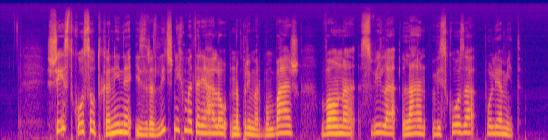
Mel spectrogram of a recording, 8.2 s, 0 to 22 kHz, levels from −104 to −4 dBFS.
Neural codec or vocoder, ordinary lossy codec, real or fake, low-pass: vocoder, 48 kHz, 128 mel bands, Vocos; none; fake; 19.8 kHz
